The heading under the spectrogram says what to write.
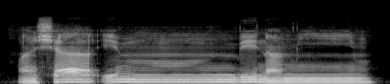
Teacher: ketika bertemu tanwin bertemu dengan huruf ba dibaca dengan dengung dengan merapatkan bibir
